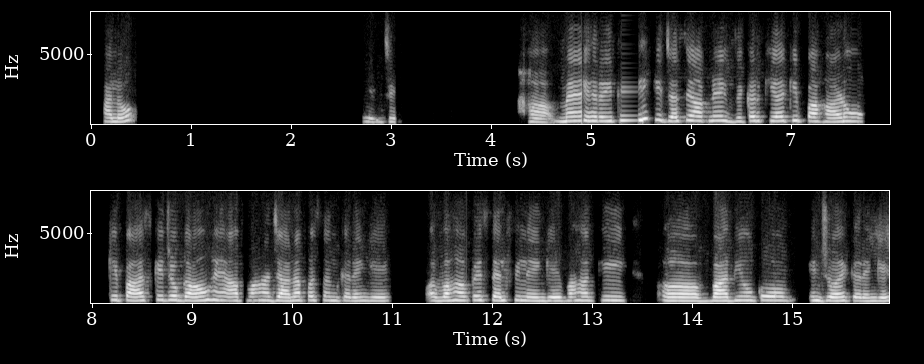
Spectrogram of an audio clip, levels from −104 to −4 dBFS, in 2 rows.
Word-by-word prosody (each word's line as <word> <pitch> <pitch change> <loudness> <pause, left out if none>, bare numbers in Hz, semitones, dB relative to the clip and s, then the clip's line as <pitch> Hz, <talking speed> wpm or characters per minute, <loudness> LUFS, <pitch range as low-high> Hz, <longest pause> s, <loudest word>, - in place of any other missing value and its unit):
Hello? 255 +5 0 2.4
जी, 240 - -7
जी। 245 +1 -8 1.3
हाँ, 235 -4 -2
मैं 290 +3 +1
कह 300 -1 +2
रही 295 0 0
थी 335 +4 +3
कि 375 - -2
जैसे 295 +2 -1
आपने 315 +1 0
जिक्र 270 +4 -2
किया 300 0 -1
कि 335 - 0
पहाड़ों 275 0 +1 0.5
के 300 - -3
पास 265 -1 +3
के 305 - -4
जो 295 +1 +1
गाँव 265 +2 +4
हैं 280 -3 -1
आप 255 0 +1
वहाँ 270 +1 -1
जाना 255 +1 +3
पसंद 275 -2 -5
करेंगे 245 -1 -3 0.4
और 255 - 0
वहाँ 270 +2 +3
पे 290 - -1
सेल्फी 280 0 -2
लेंगे, 245 -1 +1
वहाँ 255 +2 -2
की 280 +2 -5 0.5
अ, - - -3 0.5
वादियों 255 +2 +4
को 280 -1 +4 0.4
एन्जॉय 255 -1 +2
करेंगे। 235 -2 -1
270 Hz, 145 wpm, -21 LUFS, 250-290 Hz, 2.4 s, गाँव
